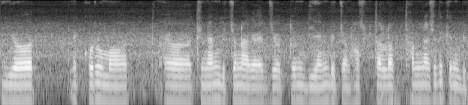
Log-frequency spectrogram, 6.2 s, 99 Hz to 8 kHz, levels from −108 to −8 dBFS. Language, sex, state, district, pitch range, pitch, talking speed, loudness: Chakma, male, Tripura, Unakoti, 110-115 Hz, 115 Hz, 135 wpm, -20 LUFS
